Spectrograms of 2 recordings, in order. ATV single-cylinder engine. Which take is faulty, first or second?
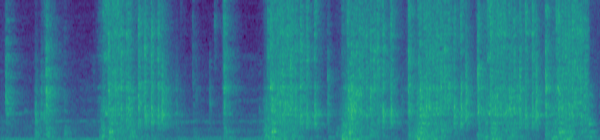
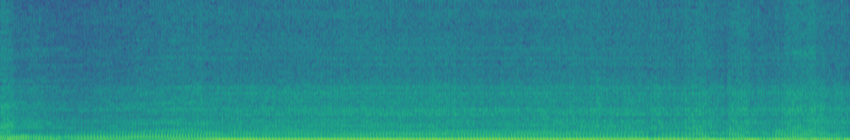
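first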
